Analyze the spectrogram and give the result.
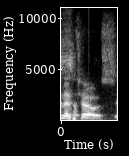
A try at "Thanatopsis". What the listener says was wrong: Thanatopsis. missing off like half the letter.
